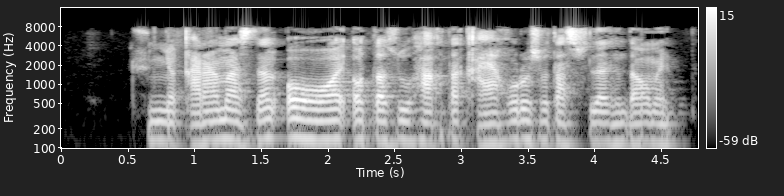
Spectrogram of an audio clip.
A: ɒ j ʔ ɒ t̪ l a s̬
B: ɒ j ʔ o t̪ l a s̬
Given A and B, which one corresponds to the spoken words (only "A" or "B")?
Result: A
